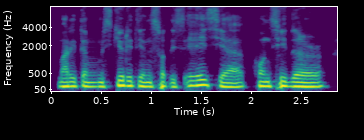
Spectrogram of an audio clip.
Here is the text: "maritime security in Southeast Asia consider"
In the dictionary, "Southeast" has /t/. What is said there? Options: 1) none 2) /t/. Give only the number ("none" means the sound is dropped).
1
